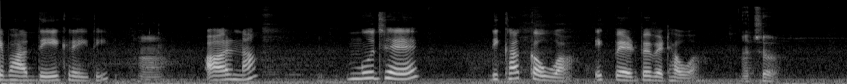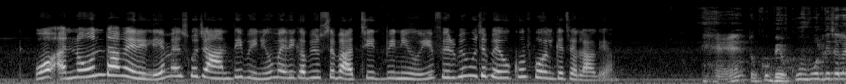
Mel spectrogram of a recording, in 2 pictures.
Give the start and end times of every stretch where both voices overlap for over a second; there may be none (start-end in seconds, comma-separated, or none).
none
